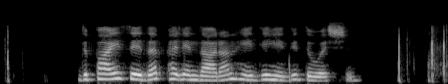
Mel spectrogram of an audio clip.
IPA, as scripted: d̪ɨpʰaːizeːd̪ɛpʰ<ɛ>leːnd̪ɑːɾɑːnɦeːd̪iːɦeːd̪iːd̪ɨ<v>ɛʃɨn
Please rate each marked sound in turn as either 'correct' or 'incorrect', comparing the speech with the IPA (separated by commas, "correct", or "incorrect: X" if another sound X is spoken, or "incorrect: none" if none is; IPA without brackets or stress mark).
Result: correct, incorrect: w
